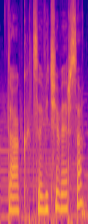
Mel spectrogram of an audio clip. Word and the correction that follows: Віце Верса: точніше «Віце Верса», так воно вимовляється, це латина, тому що я шанувальник Наталі Орейро з 13 років.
